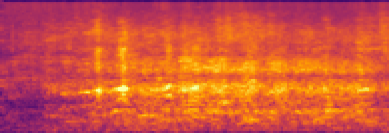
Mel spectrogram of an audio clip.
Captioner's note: audience laughing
